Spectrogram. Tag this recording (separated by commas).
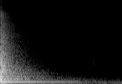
thud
